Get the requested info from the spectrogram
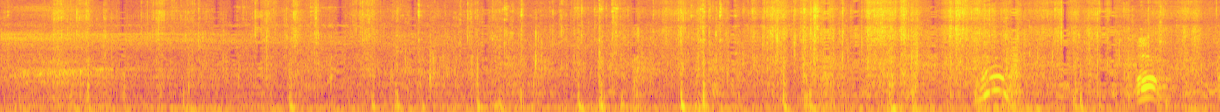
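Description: Hoofbeats of a ridden horse on grass and dirt: a quick, irregular run of soft thuds that grows louder as the horse comes nearer. A brief voice is heard near the end.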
